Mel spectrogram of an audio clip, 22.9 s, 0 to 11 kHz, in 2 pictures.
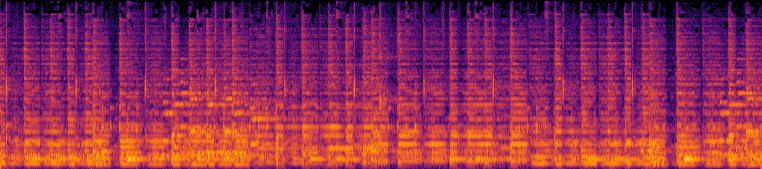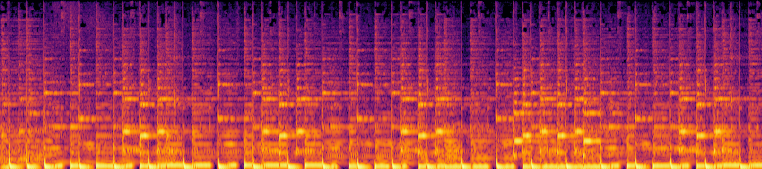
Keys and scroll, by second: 16.8 ctrl+z.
